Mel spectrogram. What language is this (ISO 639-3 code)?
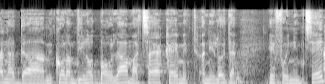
heb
